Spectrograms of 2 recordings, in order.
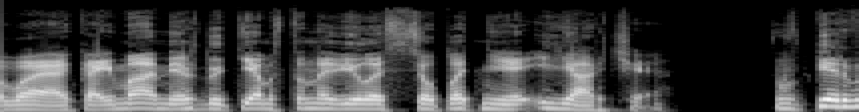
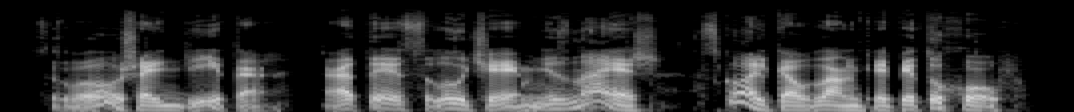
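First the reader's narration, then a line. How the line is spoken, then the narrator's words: Quiet question. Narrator (Russian): тихо спросила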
